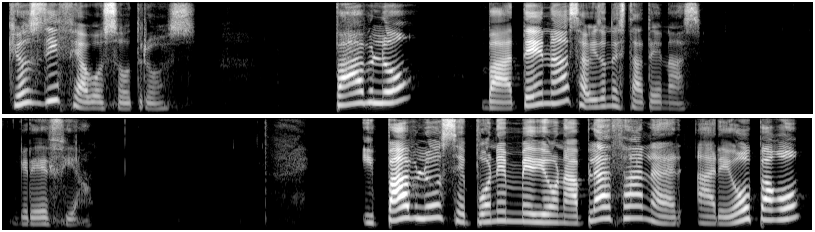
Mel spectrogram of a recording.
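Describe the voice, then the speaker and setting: A woman's voice: sits high, big pitch swings, a little slow, pauses often, fairly bright tone, clear, resonant tone, dry recording, clean studio sound. A woman with an accent from Spain, teaching a Bible class in a casual, colloquial way and quizzing her students with questions.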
